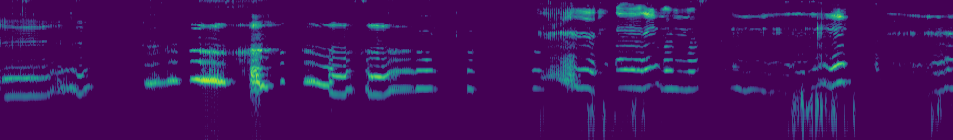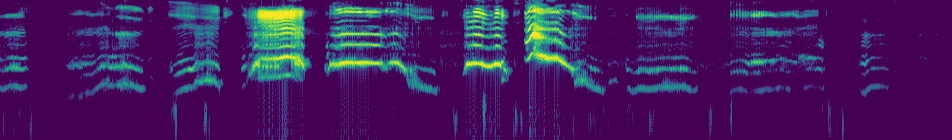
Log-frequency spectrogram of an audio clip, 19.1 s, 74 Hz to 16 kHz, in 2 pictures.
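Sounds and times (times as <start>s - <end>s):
infant squealing and cooing: 1.5s - 4.4s, 9.1s - 18.4s.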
